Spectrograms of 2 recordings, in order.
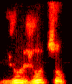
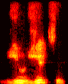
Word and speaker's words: Jujutsu: E, na realidade, Jujutsu e Jiu-Jitsu, que a gente pronuncia no Brasil, eles são escritos em japonês através de um kanji da mesma forma. É só o erro de pronúncia do ocidental, né?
